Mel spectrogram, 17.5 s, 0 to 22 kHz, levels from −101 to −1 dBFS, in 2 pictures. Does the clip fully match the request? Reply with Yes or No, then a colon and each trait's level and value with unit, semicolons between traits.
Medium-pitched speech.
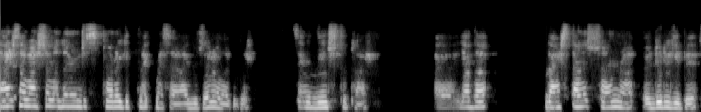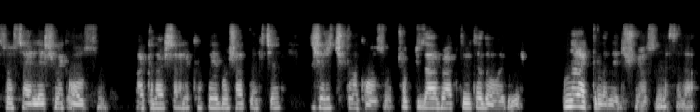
Yes: medium, 175 Hz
